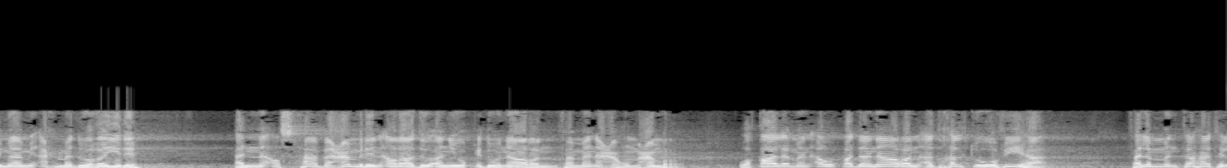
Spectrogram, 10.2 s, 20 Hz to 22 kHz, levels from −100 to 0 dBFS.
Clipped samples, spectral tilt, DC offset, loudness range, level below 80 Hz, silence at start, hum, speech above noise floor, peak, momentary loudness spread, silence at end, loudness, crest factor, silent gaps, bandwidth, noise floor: under 0.1%; -5 dB/octave; 0.4%; 2 LU; -48 dBFS; 0 s; none; 23 dB; 0 dBFS; 8 LU; 0 s; -10 LUFS; 10 dB; none; 8 kHz; -32 dBFS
